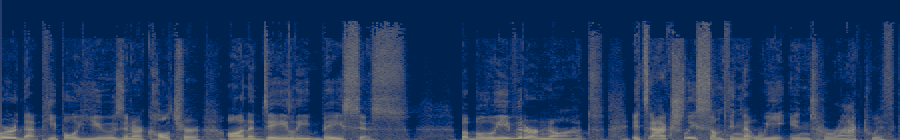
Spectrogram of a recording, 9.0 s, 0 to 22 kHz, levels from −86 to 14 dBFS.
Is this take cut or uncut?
uncut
